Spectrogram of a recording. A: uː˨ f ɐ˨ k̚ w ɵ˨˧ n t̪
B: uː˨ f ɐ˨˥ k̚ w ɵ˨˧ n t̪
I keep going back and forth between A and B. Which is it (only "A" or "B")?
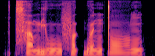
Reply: B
